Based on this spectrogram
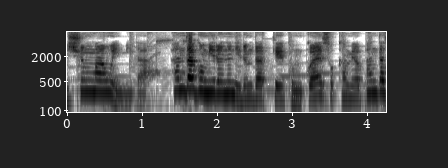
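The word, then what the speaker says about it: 熊猫: 판다는 중국 쓰촨성 일대에 서식하는 포유류 동물로 한자로는 웅묘, 중국식 발음은 슝마오입니다.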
